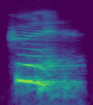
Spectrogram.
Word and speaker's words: können: Then we have können, können, können. So remember, this without umlaut would have been O, but now we're pronouncing it as Ö, Ö, hören, möchten, können, okay?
